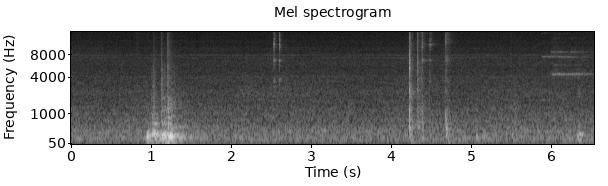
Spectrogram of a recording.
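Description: Hand tools on plumbing: a dull knock about a second in, then a few sharp metallic clicks a little after four seconds, as a wrench and a threaded water-supply fitting are worked by hand.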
